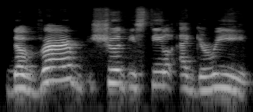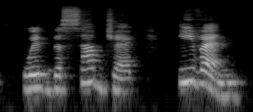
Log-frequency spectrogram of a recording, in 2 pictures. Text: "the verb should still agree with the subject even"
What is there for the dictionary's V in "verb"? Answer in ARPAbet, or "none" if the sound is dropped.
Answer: V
